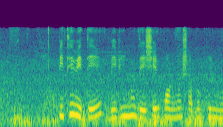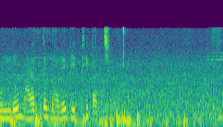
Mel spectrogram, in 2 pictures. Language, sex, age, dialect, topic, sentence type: Bengali, female, 36-40, Standard Colloquial, banking, statement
